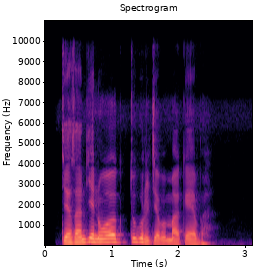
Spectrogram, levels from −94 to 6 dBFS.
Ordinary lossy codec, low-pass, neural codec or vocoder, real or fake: none; 9.9 kHz; none; real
